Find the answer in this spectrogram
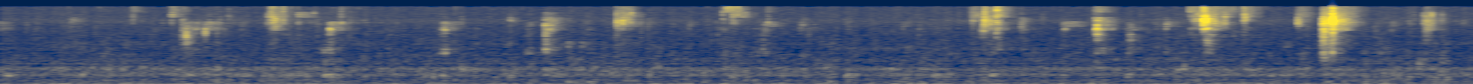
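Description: A person eating with bare hands: soft, wet chewing and mouth clicks, with fingers squishing together rice and fried salmon. Scattered short clicks throughout.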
